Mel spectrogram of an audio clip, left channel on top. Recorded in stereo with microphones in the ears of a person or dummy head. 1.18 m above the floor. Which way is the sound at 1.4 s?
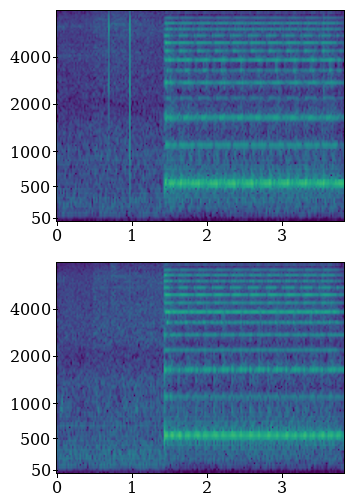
50° right (ahead or behind).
